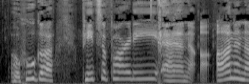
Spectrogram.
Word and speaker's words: hygge: And don't forget, people, it's spelled, The Higgy Life is the name of the book, and it's spelled H-Y-G-G-E, but you pronounce it in the language Huga. You know, H-O-O-G-U-H, Huga, like that.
